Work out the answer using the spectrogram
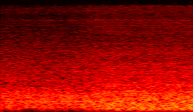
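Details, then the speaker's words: Running vehicle with orifice tube A/C system, cycling clutch switch: deep whooshing roar as viscous fan clutch engages and flows strong air over condenser, lowering high side line temperature. "you can hear you can tell that the fan is really flowing air right now"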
